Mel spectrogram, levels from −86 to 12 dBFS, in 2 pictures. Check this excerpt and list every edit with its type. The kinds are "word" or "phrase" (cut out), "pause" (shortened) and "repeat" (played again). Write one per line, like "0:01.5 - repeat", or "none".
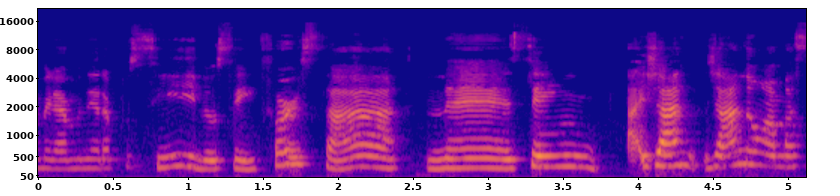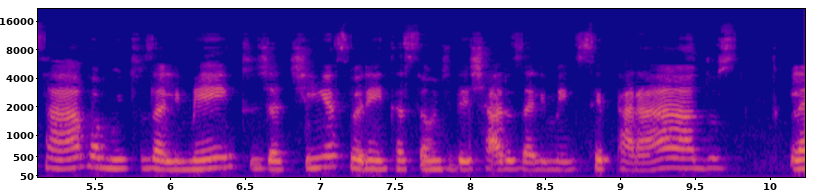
0:02.5 - pause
